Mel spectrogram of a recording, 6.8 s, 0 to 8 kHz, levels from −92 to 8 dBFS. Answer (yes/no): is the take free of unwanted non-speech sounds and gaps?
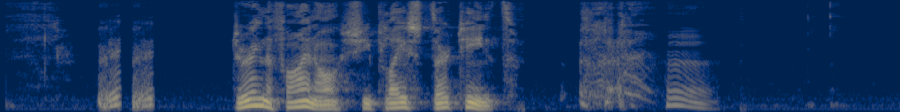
no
